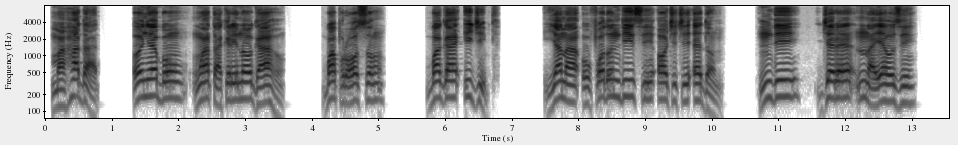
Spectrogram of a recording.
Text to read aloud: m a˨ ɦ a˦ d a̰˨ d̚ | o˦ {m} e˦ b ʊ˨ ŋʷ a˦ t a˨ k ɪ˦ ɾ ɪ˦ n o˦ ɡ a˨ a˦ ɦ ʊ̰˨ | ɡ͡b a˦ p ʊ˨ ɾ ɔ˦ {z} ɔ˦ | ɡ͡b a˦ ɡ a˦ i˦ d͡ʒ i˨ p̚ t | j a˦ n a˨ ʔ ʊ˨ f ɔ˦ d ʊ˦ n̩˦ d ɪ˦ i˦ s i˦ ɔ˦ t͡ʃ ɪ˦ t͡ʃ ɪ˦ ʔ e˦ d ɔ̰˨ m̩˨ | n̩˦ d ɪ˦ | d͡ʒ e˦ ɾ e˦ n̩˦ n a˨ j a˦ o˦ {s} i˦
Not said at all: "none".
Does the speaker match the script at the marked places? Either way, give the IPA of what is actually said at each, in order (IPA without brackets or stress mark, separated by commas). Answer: ɲ, s, z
